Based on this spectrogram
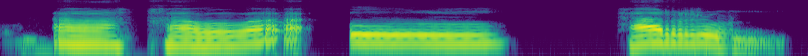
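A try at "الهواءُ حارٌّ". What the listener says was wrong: Panjang pendeknya coba Bu dilatih lebih teliti dikit.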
